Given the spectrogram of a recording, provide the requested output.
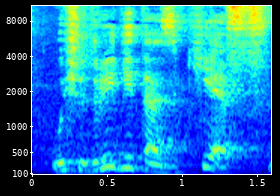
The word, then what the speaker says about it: Kiev: they have different sound we can write v but we pronounce it as f the capital city of ukraine is written like this we should read it as kef not the kiev the gun which criminals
